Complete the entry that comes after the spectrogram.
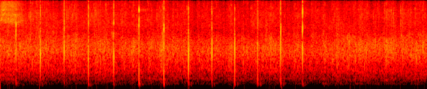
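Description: Applause for the women on International Women's Day, with a steady, even beat: a dozen or so sharp claps, evenly spaced, ring out over a continuous hiss of clapping, moderately loud, with no voices.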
